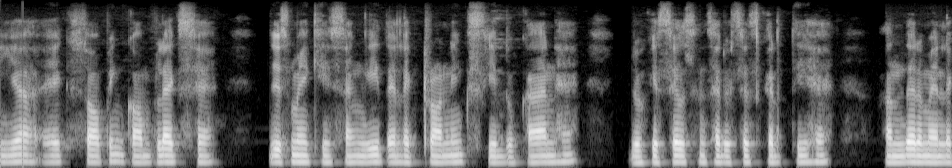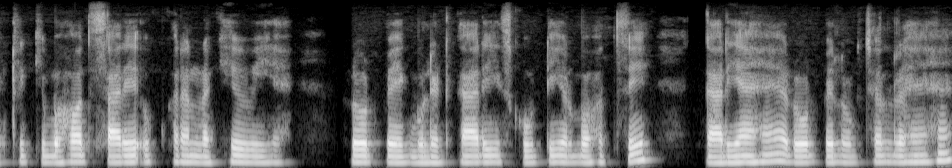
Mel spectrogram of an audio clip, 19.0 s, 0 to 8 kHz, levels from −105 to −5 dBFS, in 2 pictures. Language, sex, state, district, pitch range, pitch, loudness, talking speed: Hindi, male, Bihar, Sitamarhi, 110-115 Hz, 115 Hz, -20 LUFS, 165 wpm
